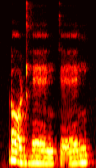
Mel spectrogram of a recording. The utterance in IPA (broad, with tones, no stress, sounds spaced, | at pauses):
ɽ ɔ˥˨ ɖʱ ɛː˨˩ ŋ k ɛ˩˧ ŋ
